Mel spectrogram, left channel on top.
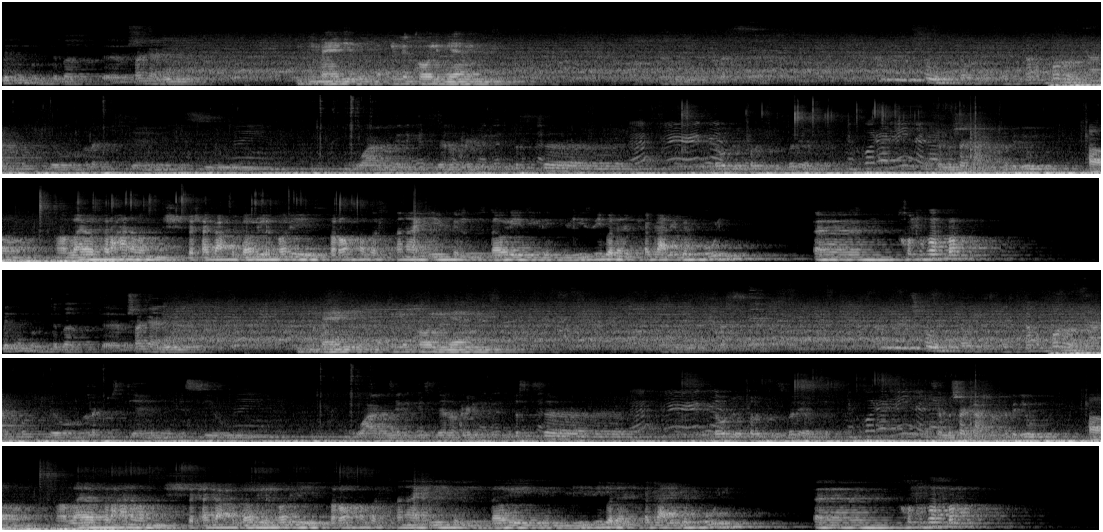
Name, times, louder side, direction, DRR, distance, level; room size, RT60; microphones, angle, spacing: voice 1, 0.0-1.9 3.2-3.8 6.2-7.9 8.6-13.4 14.5-17.3 18.0-19.5 20.2-21.5, right 1 dB, 75° right, 1 dB, 5.4 m, -33 dB
sound 1, 1.6-11.0, right 3 dB, 45° right, 2.4 m, -35 dB
voice 2, 2.9-4.8 21.8-29.2 30.1-31.5, left 1 dB, 80° left, 5 dB, 5.8 m, -24 dB
sound 2, 10.5-23.1, equal, 20° left, 2.2 m, -25 dB
sound 3, 17.5-17.9 18.4-20.2 20.6-21.0 22.2-22.5 22.7-26.5, left 4 dB, 50° left, 4.3 m, -44 dB
25.0 x 25.0 x 8.3 m, 1.3 s
head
